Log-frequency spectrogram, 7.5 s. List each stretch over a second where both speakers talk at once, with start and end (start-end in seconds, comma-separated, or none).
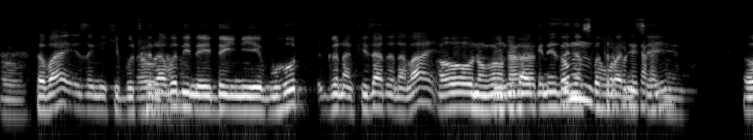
5.0-6.6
